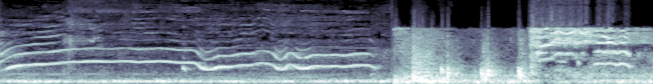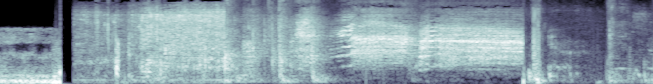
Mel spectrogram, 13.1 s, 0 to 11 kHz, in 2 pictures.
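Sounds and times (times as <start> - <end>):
loud thumps: 4.0 - 5.4
cat yowling: 9.6 - 11.8.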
